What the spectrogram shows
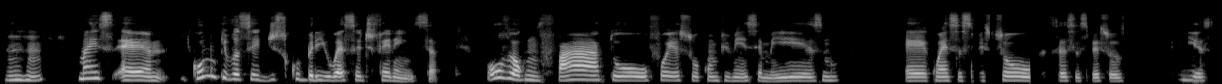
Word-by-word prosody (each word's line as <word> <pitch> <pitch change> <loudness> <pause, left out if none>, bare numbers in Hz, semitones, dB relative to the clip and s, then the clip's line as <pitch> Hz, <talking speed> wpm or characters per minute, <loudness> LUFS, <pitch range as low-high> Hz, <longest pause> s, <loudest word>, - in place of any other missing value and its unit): Uhum, 200 -1 -2 0.4
mas, 280 +2 +2
eh, 195 -2 +7 0.4
como 360 +6 +2
que 315 - -1
você 235 -2 +1
descobriu 205 -1 -1
essa 190 +2 +3
diferença? 180 -6 -3 0.5
Houve 305 -4 +2
algum 215 -2 +3
fato 210 +3 +5
ou 185 -1 +1
foi 195 -2 0
a 190 - -3
sua 185 -2 -5
convivência 175 -1 -6
mesmo, 170 +4 -2 0.6
eh, 170 +1 +2
com 180 - -2
essas 175 0 -1
pessoas, 180 0 -1 0.3
essas 175 -2 -5
pessoas 155 0 -4 0.5
frias, 190 -6 -6
185 Hz, 125 wpm, -23 LUFS, 175-210 Hz, 0.6 s, eh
